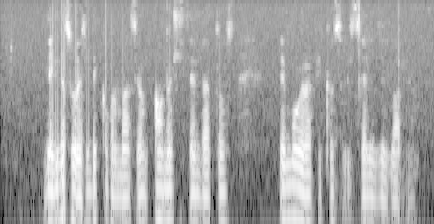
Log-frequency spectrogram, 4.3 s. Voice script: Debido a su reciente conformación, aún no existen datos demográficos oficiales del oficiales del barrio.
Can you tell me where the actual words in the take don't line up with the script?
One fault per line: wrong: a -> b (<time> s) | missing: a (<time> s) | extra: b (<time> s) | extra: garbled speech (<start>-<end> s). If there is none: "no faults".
missing: oficiales del (3.9 s)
